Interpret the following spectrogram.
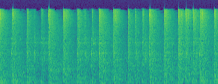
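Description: Dramatic background music score driven by rapid percussion hits, several strikes a second, over a low sustained drone.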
